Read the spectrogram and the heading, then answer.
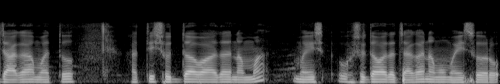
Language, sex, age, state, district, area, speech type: Kannada, male, 18-30, Karnataka, Mandya, rural, spontaneous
